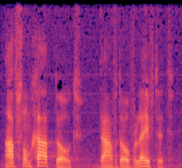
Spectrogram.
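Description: A man in his thirties preaching a sermon, emphatic and animated, slowing down to stress the scripture he quotes. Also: fairly low pitch, in a large hall.

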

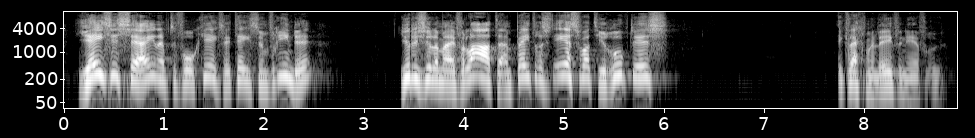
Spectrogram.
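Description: A man giving a lively, informal sermon, telling a story with acted-out quotes and quick self-corrections. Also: sits high. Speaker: preacher.

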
